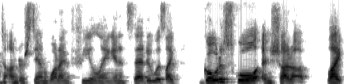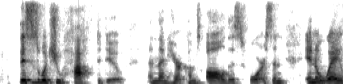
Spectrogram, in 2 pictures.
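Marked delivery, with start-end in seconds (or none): 2.5-5.9 louder, stern command; mock stern mom ordering her child; stern parental order. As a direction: bark it like a strict parent.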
